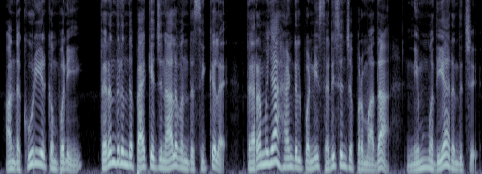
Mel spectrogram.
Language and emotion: Tamil, happy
